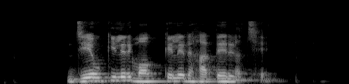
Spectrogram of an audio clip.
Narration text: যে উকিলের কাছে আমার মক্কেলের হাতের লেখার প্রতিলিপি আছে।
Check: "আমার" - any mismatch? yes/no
yes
